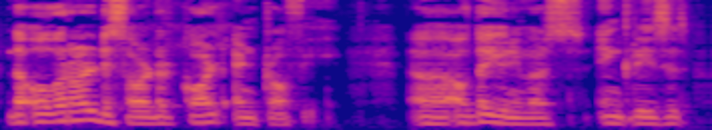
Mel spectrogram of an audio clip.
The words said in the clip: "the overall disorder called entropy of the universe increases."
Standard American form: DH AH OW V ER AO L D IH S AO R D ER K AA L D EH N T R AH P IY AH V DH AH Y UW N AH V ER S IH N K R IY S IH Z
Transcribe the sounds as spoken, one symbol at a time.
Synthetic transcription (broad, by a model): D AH OW V ER AO L D IH S AO R D ER K AA L D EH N T R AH F IY AH V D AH Y UW N AH V ER S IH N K R IY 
